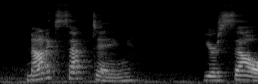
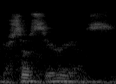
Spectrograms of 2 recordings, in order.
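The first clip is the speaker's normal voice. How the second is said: lower, softer, flat mock reproach; mock serious; 7 semitones lower, 14 dB quieter than usual. Host mimics people calling her serious, low and soft. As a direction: drop the voice to mimic a dour critic.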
